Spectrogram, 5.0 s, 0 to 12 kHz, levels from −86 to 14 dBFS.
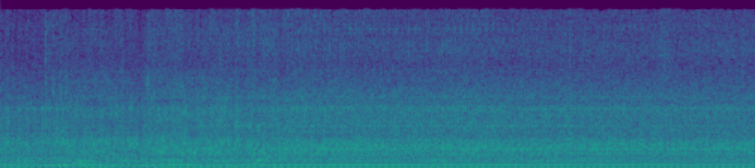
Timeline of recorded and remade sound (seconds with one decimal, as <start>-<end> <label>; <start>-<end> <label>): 0.0-0.4 recorded; 0.4-1.9 remade; 1.9-5.0 recorded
